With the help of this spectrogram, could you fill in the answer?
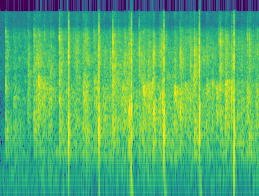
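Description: An audience at a morning gathering breaks into applause for the Business Power Plant, a dense, steady wash of many hands clapping with a few sharper individual claps popping out, sustained and fairly loud throughout without any voices.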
